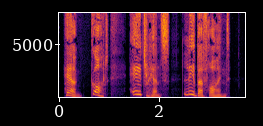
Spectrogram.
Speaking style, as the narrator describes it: she cried emotionally

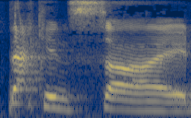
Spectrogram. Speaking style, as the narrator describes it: Mistress Barbarous says through clenched teeth

